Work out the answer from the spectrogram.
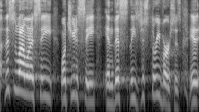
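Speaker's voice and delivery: normal talking voice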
